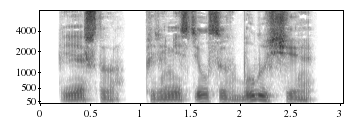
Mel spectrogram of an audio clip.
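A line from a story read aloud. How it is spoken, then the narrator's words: Mutter. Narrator (Russian): пробормотал Сергей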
